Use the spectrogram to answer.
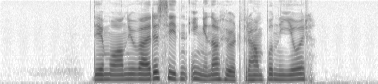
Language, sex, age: Norwegian, female, 48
